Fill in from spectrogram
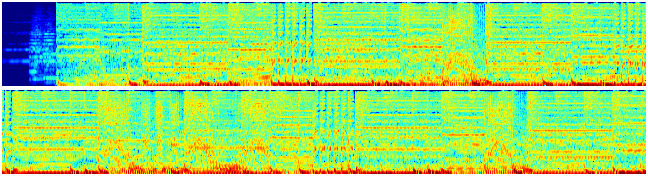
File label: dubstep re-orchestration; the elder scrolls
